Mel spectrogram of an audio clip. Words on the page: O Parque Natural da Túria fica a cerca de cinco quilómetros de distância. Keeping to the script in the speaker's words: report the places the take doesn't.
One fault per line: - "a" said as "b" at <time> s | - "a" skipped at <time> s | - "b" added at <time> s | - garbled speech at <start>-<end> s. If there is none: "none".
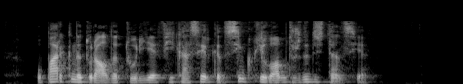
none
